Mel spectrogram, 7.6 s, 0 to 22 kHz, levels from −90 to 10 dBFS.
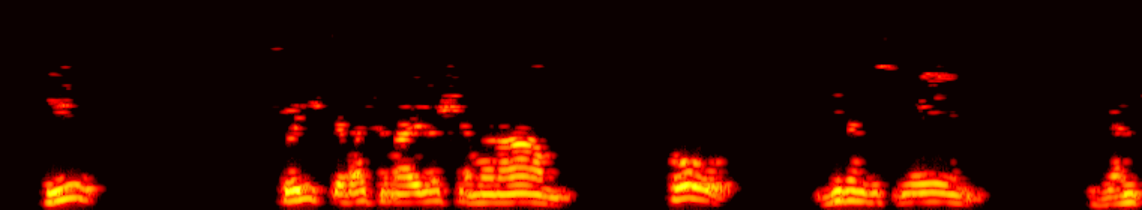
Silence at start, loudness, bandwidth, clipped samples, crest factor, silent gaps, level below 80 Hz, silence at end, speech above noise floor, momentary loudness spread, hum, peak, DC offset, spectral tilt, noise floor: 0.3 s; -22 LUFS; 6.2 kHz; under 0.1%; 20 dB; 0.72-1.75 s, 3.86-4.42 s, 4.95-5.39 s, 6.60-7.21 s; -84 dBFS; 0 s; over 68 dB; 15 LU; none; -4 dBFS; under 0.1%; -7 dB/octave; under -90 dBFS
